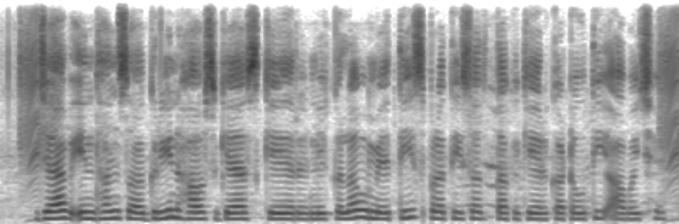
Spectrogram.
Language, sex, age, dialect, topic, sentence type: Maithili, female, 25-30, Bajjika, agriculture, statement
